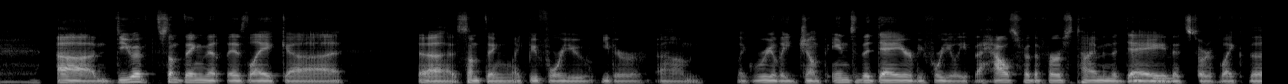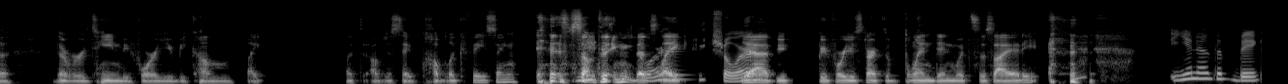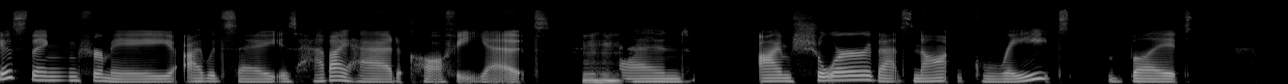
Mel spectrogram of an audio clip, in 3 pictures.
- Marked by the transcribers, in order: chuckle; laughing while speaking: "Sure"; laughing while speaking: "It's something"; laugh
- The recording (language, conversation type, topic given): English, unstructured, What is your favorite way to start the day?
- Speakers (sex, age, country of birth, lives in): female, 40-44, United States, United States; male, 45-49, United States, United States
